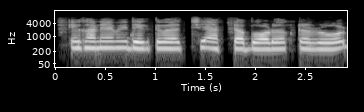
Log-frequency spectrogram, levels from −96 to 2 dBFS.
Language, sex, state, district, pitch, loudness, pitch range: Bengali, female, West Bengal, North 24 Parganas, 265 Hz, -18 LUFS, 255-280 Hz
